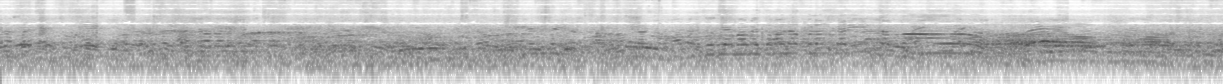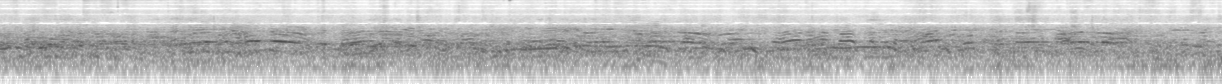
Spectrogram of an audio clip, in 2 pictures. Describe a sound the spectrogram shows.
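A large crowd of men chants and calls out together outdoors.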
